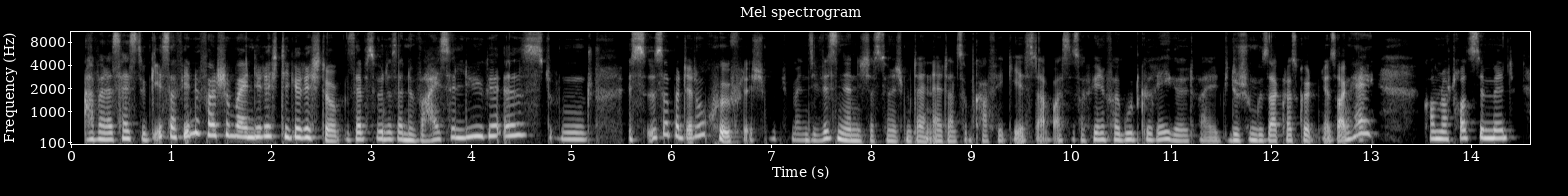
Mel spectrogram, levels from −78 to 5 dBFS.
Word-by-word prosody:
Aber 200 0 +2
das 190 +1 +1
heißt, 215 -1 +2
du 185 - -2
gehst 230 +9 0
auf 260 - +1
jeden 385 - +4
Fall 315 -3 +4
schon 320 -1 +2
mal 285 -2 +5
in 260 - +6
die 270 - +5
richtige 275 -2 +3
Richtung. 230 -12 +3
Selbst 200 +2 0
wenn 205 - +2
das 200 +1 -2
eine 175 -4 +2
weiße 195 +8 -2
Lüge 280 +4 +3
ist. 310 0 -1
Und 195 -1 -2 0.3
es 190 -2 +2
ist 240 - 0
aber 325 -3 0
dennoch 295 +7 -2
höflich. - - 0 0.2
Ich - - -29
meine, 175 -2 -7
sie 165 -1 -7
wissen 215 0 +2
ja 165 - +3
nicht, 155 -1 -2
dass 150 -1 -6
du 155 - -4
nicht 145 -1 -6
mit 140 - -6
deinen 145 - -2
Eltern 145 -2 -4
zum 190 +5 -10
Kaffee 150 -3 -9
gehst, - - -6
aber - - -6
es 165 +5 -8
ist 190 - -8
auf 165 - -11
jeden 190 -1 +1
Fall 180 -1 -2
gut 185 0 -1
geregelt, 180 -4 -2
weil, 80 -1 -9
wie - - -17
du 170 - +1
schon 175 +1 -2
gesagt 160 -1 -1
hast, 165 0 -3
könnten 165 - -3
ja - - -3
sagen: - - +2
„Hey, 360 +5 0 0.5
komm 215 0 +1
doch 205 -1 +2
trotzdem 230 +2 +2
mit.“ 230 +1 +3
200 Hz, 265 wpm, -19 LUFS, 170-255 Hz, 0.5 s, in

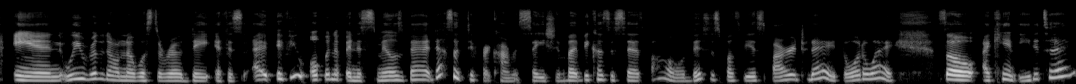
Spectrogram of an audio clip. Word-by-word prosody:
and, 180 -2 +5
we 235 +6 +3
really 250 0 0
don't 195 -4 -1
know 175 -1 +2
what's 175 0 -1
the 170 - -5
real 170 -1 +2
date 165 +2 -3
if 160 0 -7
it's 160 0 -3
eh 220 +2 +2
if 250 -2 0
you 400 0 +3
open 230 +2 +1
up 225 - -4
and 175 -1 +1
it - - -4
smells 190 +2 0
bad, 210 +2 -2
that's 375 +3 -3
a - - +5
different 210 -2 -9
conversation, 160 +1 -7
but 180 0 +1
because 210 0 -4
it - - -6
says, 175 -2 -3
"Oh, 190 - -7
this 235 +6 -3
is 215 - -7
supposed 180 -2 -6
to - - -34
be 180 - 0
expired 185 +5 -3
today, 235 - -1
throw 180 +5 -1
it 220 - -2
away." 265 +3 0 0.4
So, 200 -5 +9
I 185 - -1
can't 215 -1 -2
eat 180 +4 -4
it 245 - -7
today? 345 +6 +2
195 Hz, 250 wpm, -24 LUFS, 175-230 Hz, 0.4 s, So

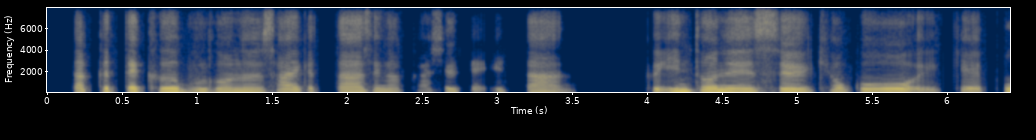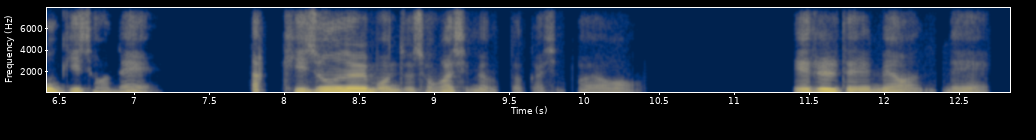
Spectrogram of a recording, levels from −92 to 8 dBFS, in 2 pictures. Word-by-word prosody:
딱 260 0 -3
그때 240 +2 +2
'그 235 0 +3
물건을 205 +1 -2
사야겠다.' 235 -2 -4
생각하실 230 0 -10
때 200 - -16
일단 190 -1 -9 0.5
그 - - -2
인터넷을 210 -1 +3
켜고 215 -4 +1
이렇게 160 -2 -7
보기 210 0 +1
전에 175 -1 -12 0.6
'딱 275 - -6
기준을 240 +2 +6
먼저 165 -3 -5
정하시면 175 -2 -9
어떨까.' - - -24
싶어요. 155 -2 -18 1.0
예를 200 +1 +4
들면 170 -1 -5
네. 170 -2 -12
205 Hz, 250 characters per minute, -21 LUFS, 180-230 Hz, 1.0 s, 기준을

